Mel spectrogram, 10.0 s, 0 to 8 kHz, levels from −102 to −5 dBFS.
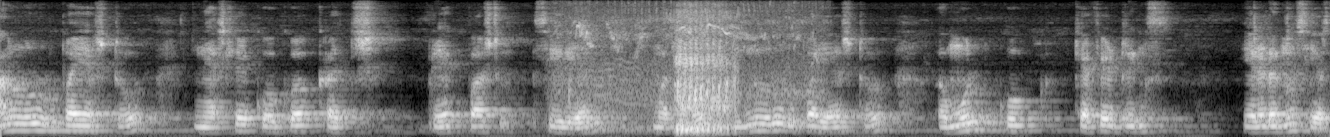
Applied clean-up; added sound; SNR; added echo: none; Livestock, farm animals, working animals; 0 dB; reverberation time 0.2 s.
